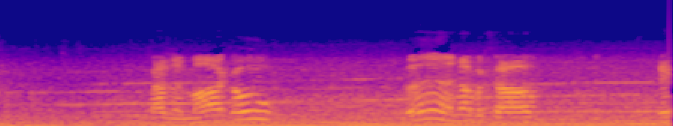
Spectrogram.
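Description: A man speaks calmly and close by, in short bursts.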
